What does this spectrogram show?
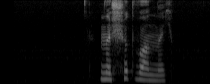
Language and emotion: Russian, neutral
